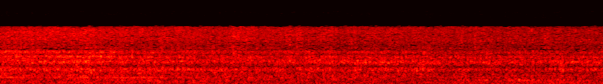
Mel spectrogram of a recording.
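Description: Diesel engine of a heavy tractor-trailer truck running steadily as the loaded truck drives slowly past.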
